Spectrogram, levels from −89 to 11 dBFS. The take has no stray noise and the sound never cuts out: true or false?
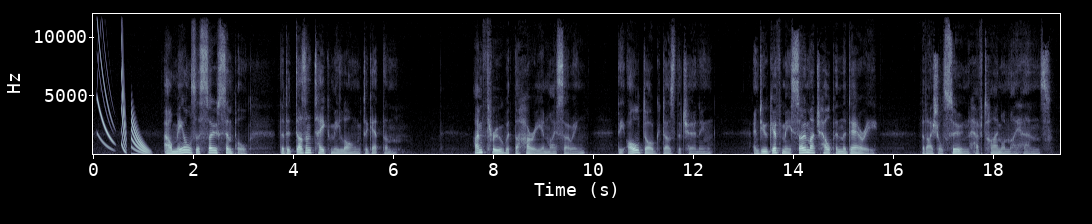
false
